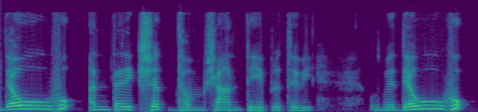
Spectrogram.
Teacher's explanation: औ की मात्रा के साथ जब विसर्ग लगता है तो वो हु की तरह हो जाता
